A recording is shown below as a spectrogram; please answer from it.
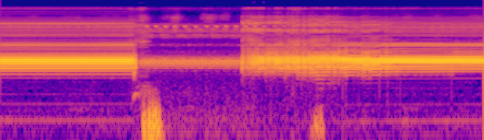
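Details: Mole cricket in a village at dusk, its continuous piercing ringing trill running unbroken, briefly overlapped by a second buzzing tone, with two soft low thumps in the middle.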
